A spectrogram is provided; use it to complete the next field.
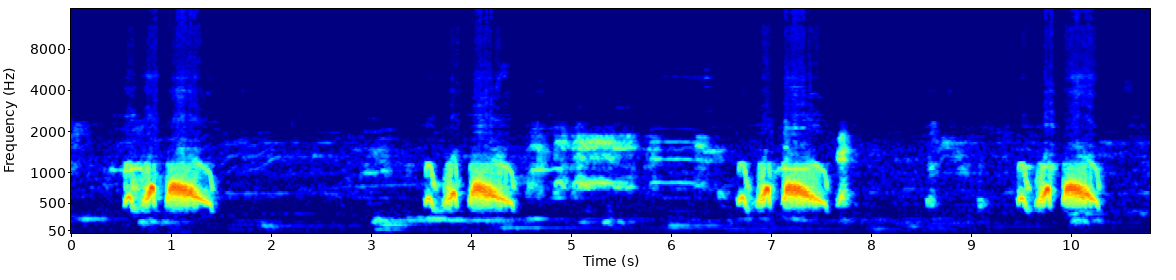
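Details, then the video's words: A spotted dove sings its 'gáy thúc' song to set captive birds calling. Four phrases each have two short coos and a long falling note. Faint tonal calls from another bird come between the phrases. "Tiếng chim cu gáy thúc cực đỉnh, mở lên bổi nghe gáy theo cả ngày"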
